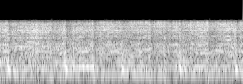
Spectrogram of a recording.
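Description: Live pop-punk band playing: electric guitars strummed over a drum kit, loud and steady.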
